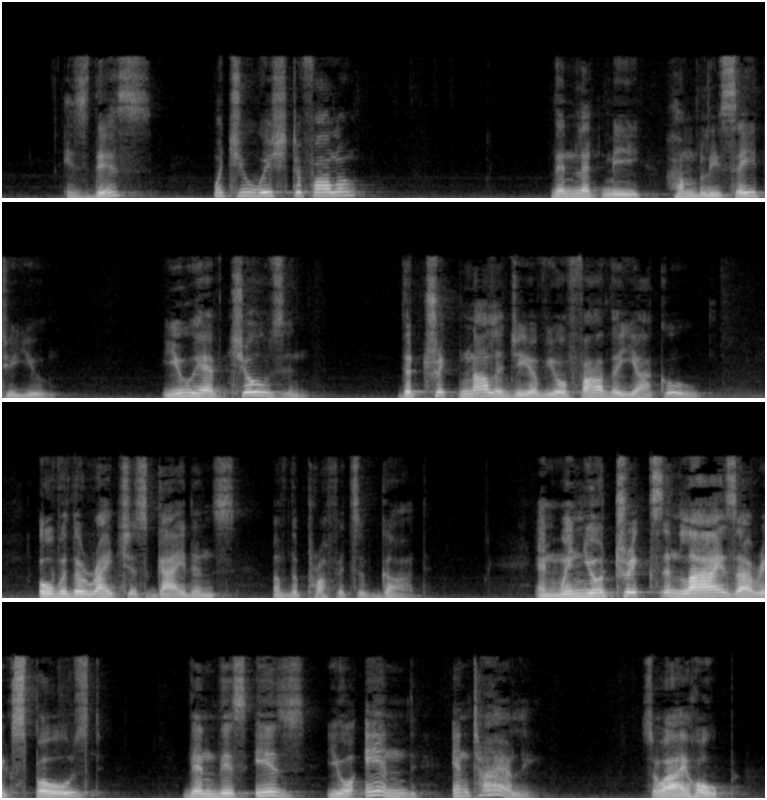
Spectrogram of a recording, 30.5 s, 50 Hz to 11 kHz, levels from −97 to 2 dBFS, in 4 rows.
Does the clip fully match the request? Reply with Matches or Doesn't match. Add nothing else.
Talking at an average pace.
Doesn't match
